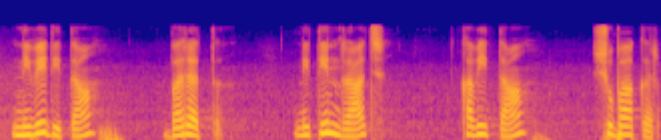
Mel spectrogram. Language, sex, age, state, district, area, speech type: Sanskrit, female, 30-45, Karnataka, Dakshina Kannada, urban, spontaneous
